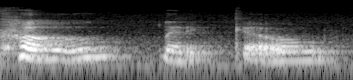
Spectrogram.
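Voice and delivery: slow, fading soothing voice; calm inner voice. Retold or imitated. Inner voice calms her down after the stabbing, slow and fading. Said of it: "all I can hear from that point was".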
